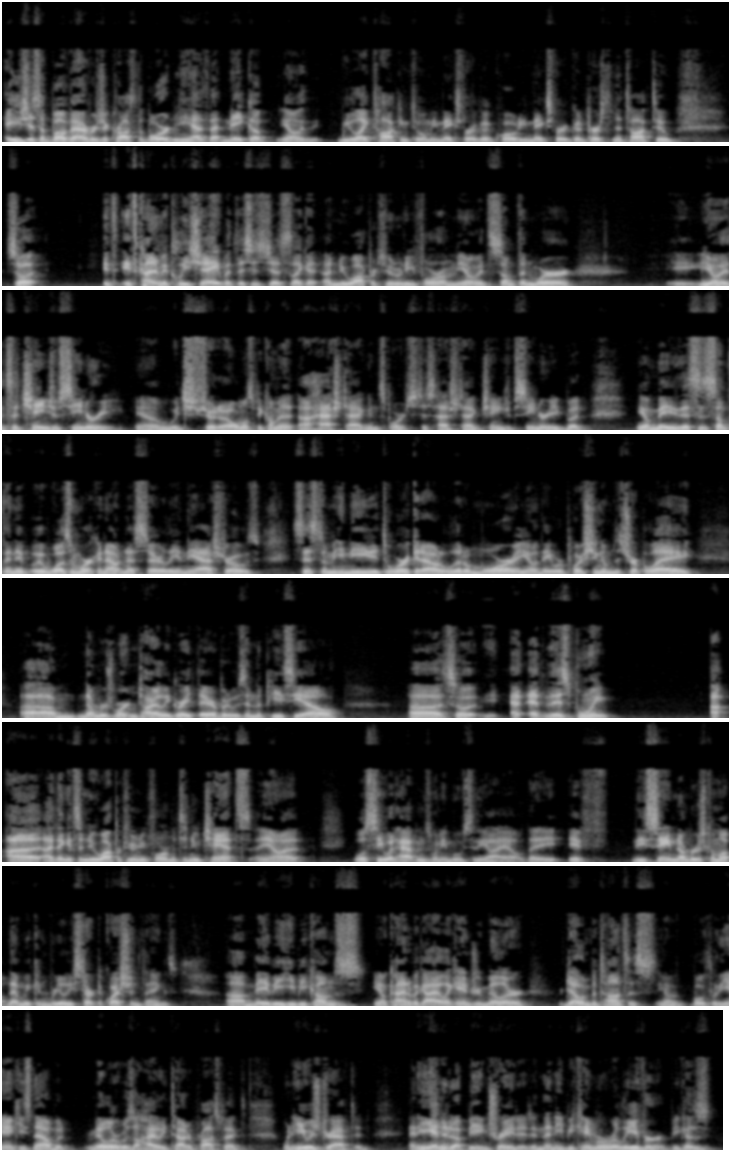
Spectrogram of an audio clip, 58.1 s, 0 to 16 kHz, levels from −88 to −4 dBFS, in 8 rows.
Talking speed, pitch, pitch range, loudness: 225 wpm, 115 Hz, 100-125 Hz, -25 LUFS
